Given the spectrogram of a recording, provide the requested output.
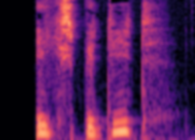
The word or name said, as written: ekspedit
